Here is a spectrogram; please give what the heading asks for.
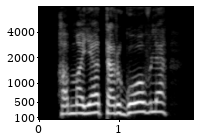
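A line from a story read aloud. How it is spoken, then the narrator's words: Merchant's exclamation. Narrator (Russian): воскликнул купец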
